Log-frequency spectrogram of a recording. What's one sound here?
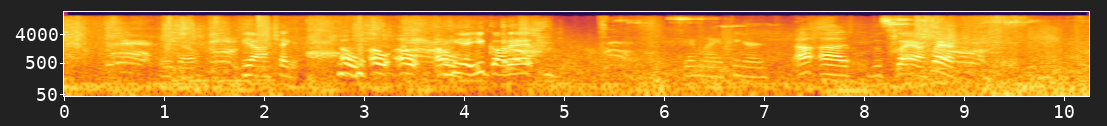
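A young woman talks with animation into a nearby microphone.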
